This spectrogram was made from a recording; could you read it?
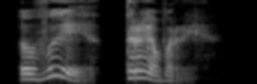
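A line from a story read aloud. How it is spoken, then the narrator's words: Displeased, through gritted teeth. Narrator (Russian): процедил сквозь зубы недовольно родственник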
